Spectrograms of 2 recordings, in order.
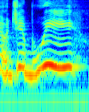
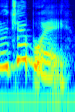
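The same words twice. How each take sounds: First: The final vowel does not sound like 'ay'. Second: The final vowel sounds like 'ay'. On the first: The speaker calls it wrong. "You don't say Ojibwe" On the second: The speaker calls it right. "E's sound like A's, like in the word Ojibwe"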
